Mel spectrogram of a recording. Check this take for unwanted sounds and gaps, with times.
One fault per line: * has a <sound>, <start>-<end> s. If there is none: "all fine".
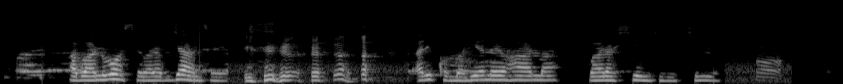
* has a laugh, 2.4-4.0 s
* has a laugh, 7.5-7.9 s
